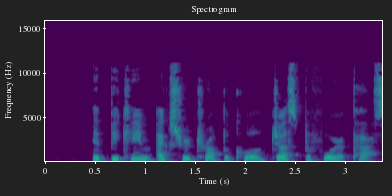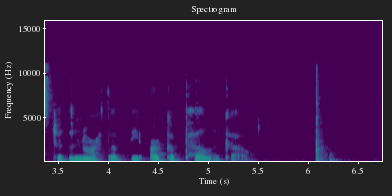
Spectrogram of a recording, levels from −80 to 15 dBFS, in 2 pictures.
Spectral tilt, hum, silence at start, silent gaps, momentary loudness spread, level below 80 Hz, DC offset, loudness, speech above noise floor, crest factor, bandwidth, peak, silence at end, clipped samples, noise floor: -4 dB/octave; none; 0.5 s; none; 14 LU; -84 dBFS; under 0.1%; -33 LUFS; 43 dB; 20 dB; 11.5 kHz; -14 dBFS; 0.5 s; under 0.1%; -76 dBFS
